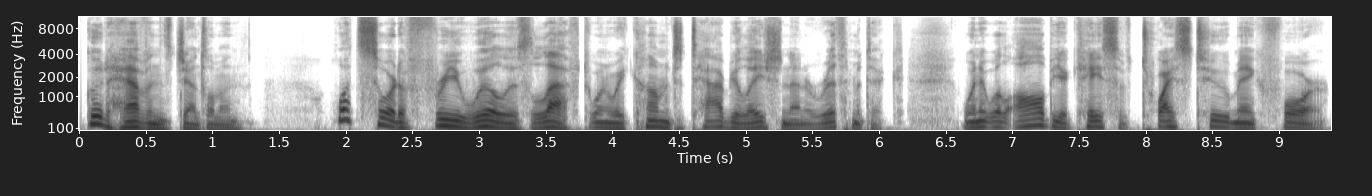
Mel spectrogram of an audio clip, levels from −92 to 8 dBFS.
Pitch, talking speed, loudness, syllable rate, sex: 110 Hz, 185 wpm, -20 LUFS, 4.8 syllables/s, male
